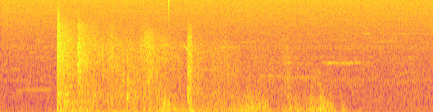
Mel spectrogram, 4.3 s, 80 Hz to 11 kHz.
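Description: A single gun of the King's Troop's 21-gun salute firing a blank round, a 13-pounder field gun: one sharp report about half a second in, with echoes dying away over about three seconds.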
